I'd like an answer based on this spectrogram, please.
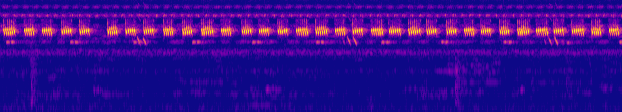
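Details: A cricket in a field gives a rapid series of piercing, high chirps, about four a second, while faint scattered clicks and soft crackles sound underneath.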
